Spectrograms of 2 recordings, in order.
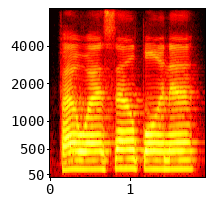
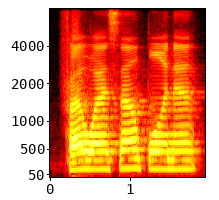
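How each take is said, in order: No difference in how they are said.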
